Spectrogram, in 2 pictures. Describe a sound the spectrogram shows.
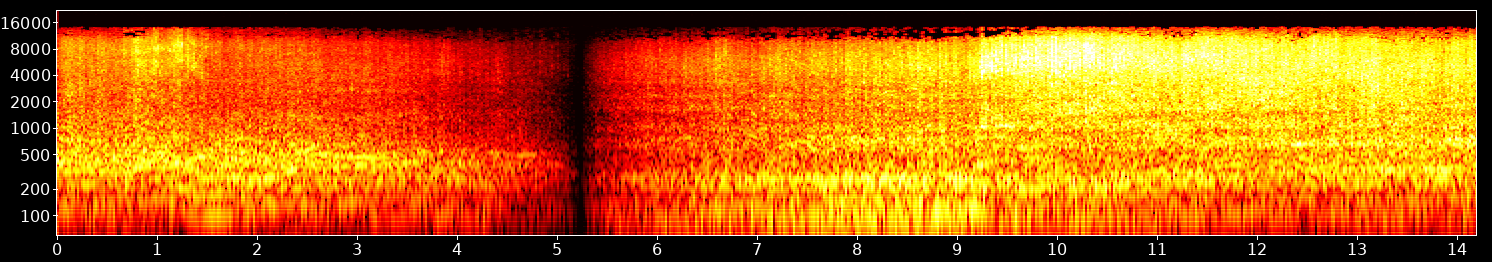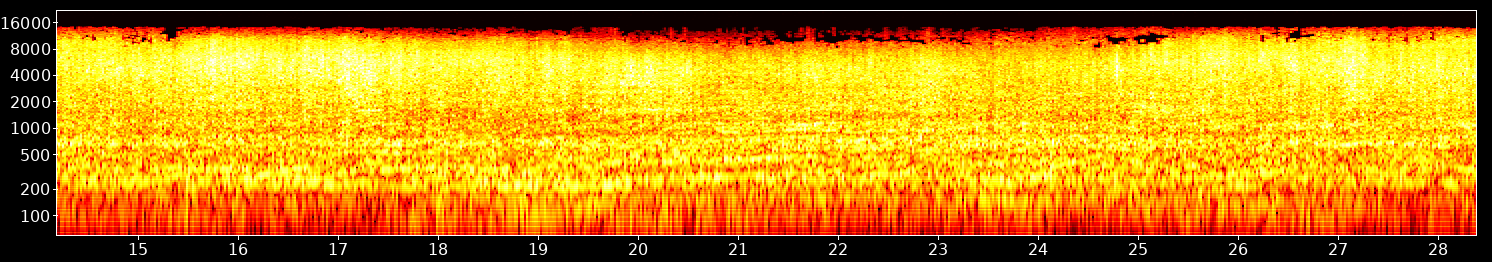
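Racing car engines roar loudly as cars speed around a dirt track.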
